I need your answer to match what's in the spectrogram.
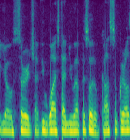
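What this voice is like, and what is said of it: Imitates another person's voice, badly. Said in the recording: “that's the worst impression of me ever”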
